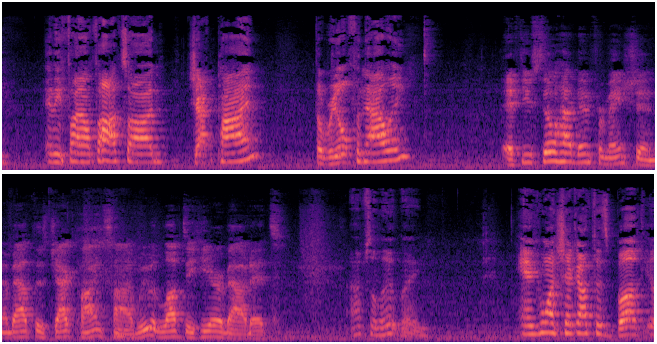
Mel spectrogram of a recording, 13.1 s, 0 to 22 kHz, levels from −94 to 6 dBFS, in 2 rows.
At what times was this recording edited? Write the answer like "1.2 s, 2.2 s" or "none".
none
